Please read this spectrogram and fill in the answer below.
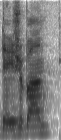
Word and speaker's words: Dejobaan: you on because you are now working with Deja Bond games is that how they pronounce that desjaban yeah and uh and you guys are working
